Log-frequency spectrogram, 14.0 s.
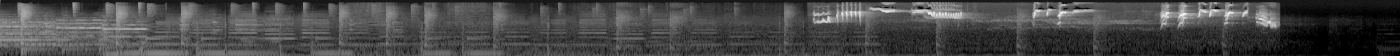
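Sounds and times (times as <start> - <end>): birds chirping: 8.2 - 12.8.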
